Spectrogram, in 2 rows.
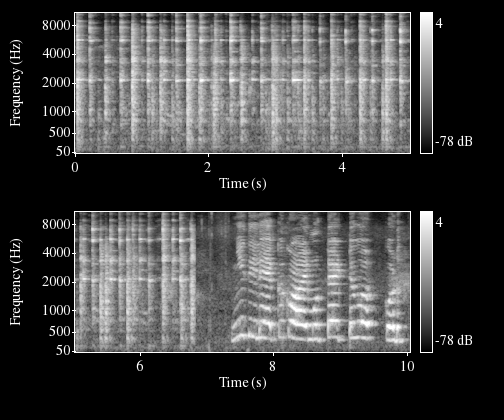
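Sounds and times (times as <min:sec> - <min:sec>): spoon clinking against glass: 0:00.0 - 0:06.8.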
